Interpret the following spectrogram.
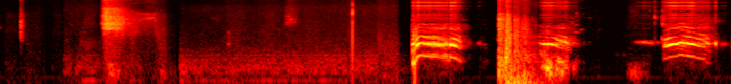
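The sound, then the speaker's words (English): A person imitates a crow, letting out three loud, harsh, nasal caws in quick succession after a few seconds of quiet background rustle. “I always think of myself as a crow.”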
